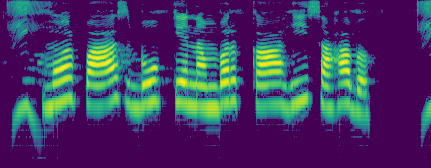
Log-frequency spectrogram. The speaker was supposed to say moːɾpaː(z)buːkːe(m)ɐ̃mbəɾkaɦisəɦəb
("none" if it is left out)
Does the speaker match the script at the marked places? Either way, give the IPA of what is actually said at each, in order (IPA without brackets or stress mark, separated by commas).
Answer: s, n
